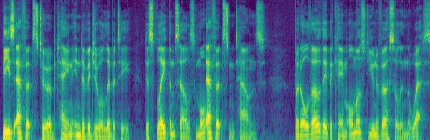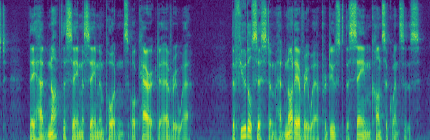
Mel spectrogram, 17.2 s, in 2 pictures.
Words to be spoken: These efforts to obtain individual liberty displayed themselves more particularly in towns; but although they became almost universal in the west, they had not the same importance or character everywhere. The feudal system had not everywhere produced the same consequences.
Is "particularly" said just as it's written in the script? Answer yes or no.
no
